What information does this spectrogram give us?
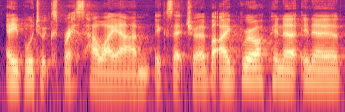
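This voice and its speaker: A woman in her forties with a British accent and a low-pitched voice. She speaks as a podcast guest, reflective and informal. Her phrasing is hesitant, circling through small filler phrases as she explains herself. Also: fairly even intonation, fast talker, fairly bright tone, clean tone. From England, from age three. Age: 40s. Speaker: podcast guest, life coach. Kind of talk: reflective personal interview.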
